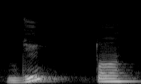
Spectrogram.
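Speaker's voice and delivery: "Du thon" with a pause after "Du"; "Du" and "thon" as two separate beats; syllable by syllable. Shown as a demonstration. Teacher sounding out words to read, "Du thon" in separate pieces. Reading drill, split then blended.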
